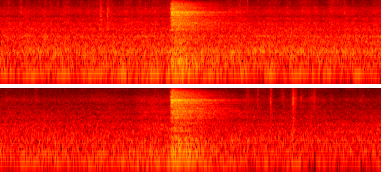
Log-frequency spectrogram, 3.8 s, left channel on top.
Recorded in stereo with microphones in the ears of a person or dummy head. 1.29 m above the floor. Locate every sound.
1.7 s a microwave: 5° right (ahead or behind), 1.5 m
